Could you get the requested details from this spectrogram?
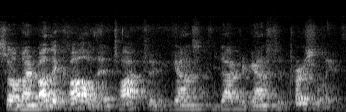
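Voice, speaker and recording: There is noticeable background noise and audible room echo. Through it, a man talks at a moderate pace. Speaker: chiropractor and author. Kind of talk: conference talk.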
